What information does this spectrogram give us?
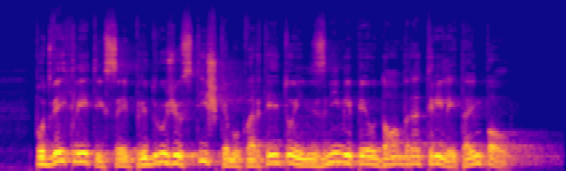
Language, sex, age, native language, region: Slovenian, male, 30-49, Slovenian, Savinja region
